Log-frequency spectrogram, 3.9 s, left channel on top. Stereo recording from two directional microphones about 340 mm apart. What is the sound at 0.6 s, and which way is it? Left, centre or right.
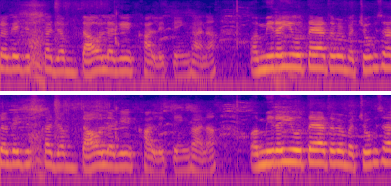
A woman's voice, centre.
